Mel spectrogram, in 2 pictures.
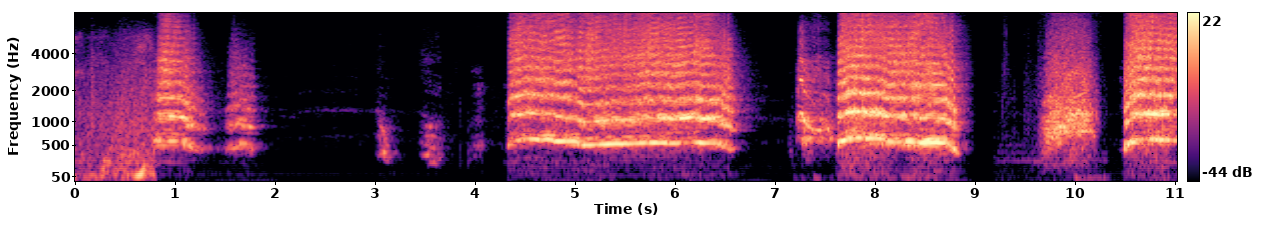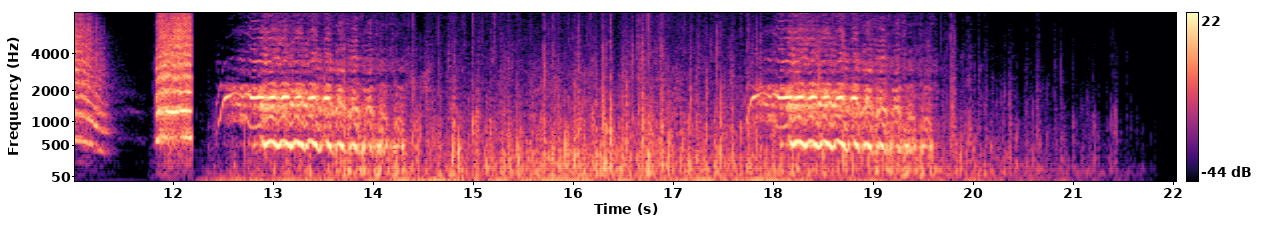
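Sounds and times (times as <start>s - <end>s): elephant trumpeting: 9.6s - 14.2s
horse whinnying: 12.4s - 14.4s, 17.7s - 19.7s
hoofbeats: 12.4s - 21.7s.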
